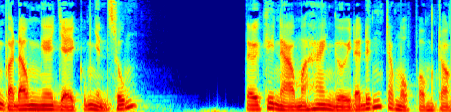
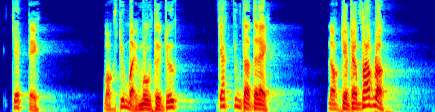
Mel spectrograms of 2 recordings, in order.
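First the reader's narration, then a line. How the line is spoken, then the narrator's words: Bellowing. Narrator (Vietnamese): Đông gào lên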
